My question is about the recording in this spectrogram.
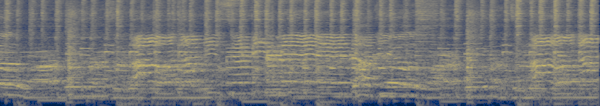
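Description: Live band music: electric guitar, bass and drum kit with a quick, steady percussion rhythm, and a woman singing over it.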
